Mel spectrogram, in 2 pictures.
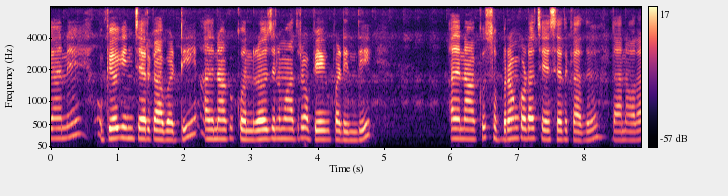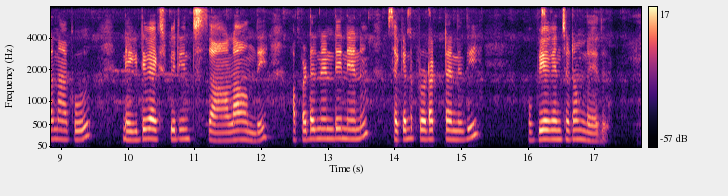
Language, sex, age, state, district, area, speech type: Telugu, female, 18-30, Telangana, Mancherial, rural, spontaneous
